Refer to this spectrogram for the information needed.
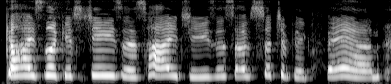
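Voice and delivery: put-on high, loud little-kid voice calling out; excited child spotting a hero; squeaky child shouting to friends; kid meme voice. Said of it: "I don't know why I did that voice".

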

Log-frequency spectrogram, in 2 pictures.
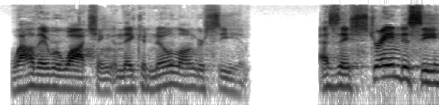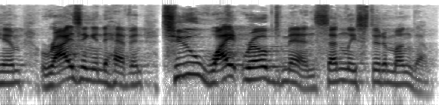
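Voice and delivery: normal talking voice

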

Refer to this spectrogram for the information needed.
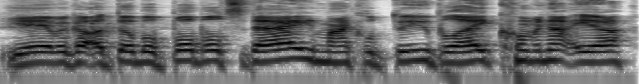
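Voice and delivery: upbeat host opening the show; podcast host intro. Acted. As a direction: announce the show with energy.

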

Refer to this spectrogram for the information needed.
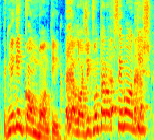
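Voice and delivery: rant, stretching the words; worked-up rant. Real, not acted. Ranting about the offer.

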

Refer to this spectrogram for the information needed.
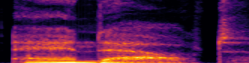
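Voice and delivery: "and out." breathed out as a whisper. Shown as a demonstration. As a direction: let "and out." go on the exhale. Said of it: "release slowly out your nose".

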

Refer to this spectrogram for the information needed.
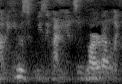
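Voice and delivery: ordinary talk, nothing marked

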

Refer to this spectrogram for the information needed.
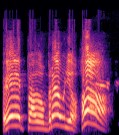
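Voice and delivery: loud, high hail and laugh like a rancher; hammed-up country man. Playing a country fellow hailing don Braulio, loud and high. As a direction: call out like a rowdy countryman. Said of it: "usted del campo".

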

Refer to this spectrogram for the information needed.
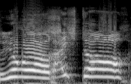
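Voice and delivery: slow, loud exasperated yell; yelling at device. Retold or imitated. Yelling at the squeezing monitor in meeting, loud and slow. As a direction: shout it at the blood pressure cuff. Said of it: "Ich so".

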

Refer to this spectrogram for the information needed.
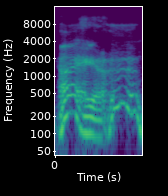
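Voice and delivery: put-on high, wavering old man's greeting; sweet old man. Retelling the old actor's struggle at the mic, elderly voice. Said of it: "he was really old and really sweet".

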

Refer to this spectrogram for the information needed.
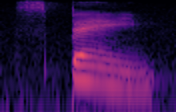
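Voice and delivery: "Spain" as one syllable, opening on s; English pronunciation. Shown as a demonstration. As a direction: model "Spain" for learners, low and falling. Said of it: "España se dice". ("Spain" pronunciado en inglés, tono descendente)

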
